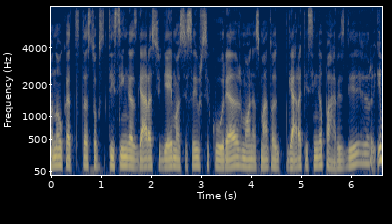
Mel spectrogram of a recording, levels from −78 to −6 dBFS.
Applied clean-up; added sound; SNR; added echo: none; none; none; none.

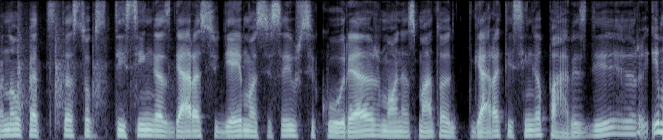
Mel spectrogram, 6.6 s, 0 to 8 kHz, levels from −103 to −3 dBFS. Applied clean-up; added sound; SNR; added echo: neural mask model RNNoise.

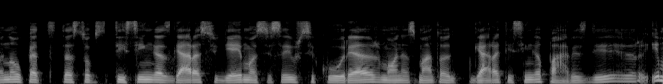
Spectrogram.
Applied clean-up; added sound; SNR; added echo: neural mask model Resemble Enhance denoiser.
